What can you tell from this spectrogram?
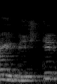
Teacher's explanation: ये दंत स जो है मूर्धन्य स में परिवर्तित होगा।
